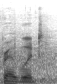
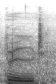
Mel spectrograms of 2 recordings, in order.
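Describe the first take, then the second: First: The name is said with two syllables. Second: The name is said with one syllable. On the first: The speaker calls it wrong. "we have been pronouncing it Brewood" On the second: The speaker calls it right. "But it's Brood"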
